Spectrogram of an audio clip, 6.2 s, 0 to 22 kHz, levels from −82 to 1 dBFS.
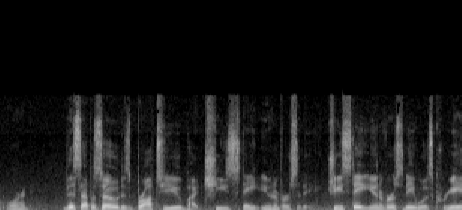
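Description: From 0.63 to 0.83 s there's comfort noise in place of the background: for about 200 ms the real room sound, sitting about 30 dB below the loud parts, gives way to a flat, featureless hiss roughly 2 dB quieter. The likely cause is Opus DTX pausing transmission while the receiver synthesises filler noise, all on a call path band-limited to about 12 kHz.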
